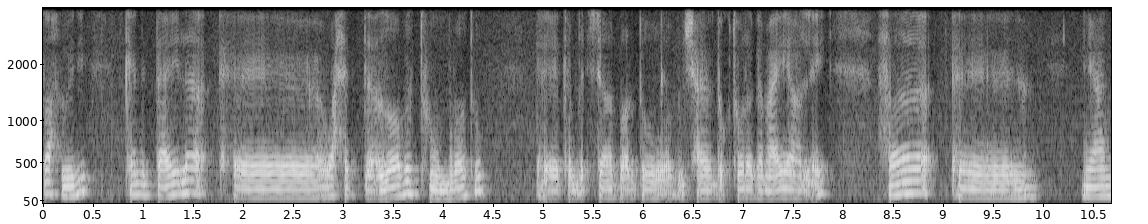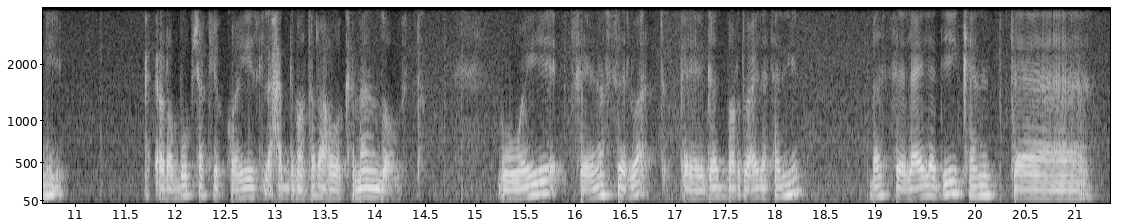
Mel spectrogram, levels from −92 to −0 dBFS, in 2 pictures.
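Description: Gain pumping runs throughout this speech recording: the level swings by around 10 dB as a fast limiter, likely behind excessive microphone gain, pulls the level down on each loud sound. The room noise sits about 37 dB below the speech, and nothing reaches above 4 kHz, which fits a G.711 narrowband call path.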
